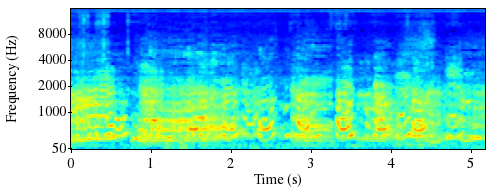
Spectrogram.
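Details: California sea lions calling as a group: a steady din of harsh, throaty barks with several clear rising-and-falling yelps standing out near the end, voices overlapping throughout.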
